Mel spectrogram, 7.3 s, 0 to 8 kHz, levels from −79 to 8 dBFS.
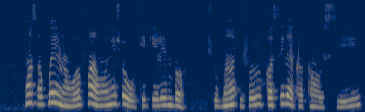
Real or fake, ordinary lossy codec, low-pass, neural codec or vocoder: real; none; 7.2 kHz; none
